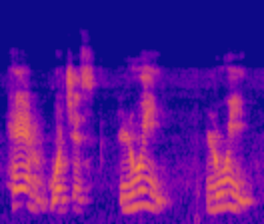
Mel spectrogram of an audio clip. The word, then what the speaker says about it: lui: will, and you find that in words like him, which is lui, lui. So you hear that lui, ui, lui. And also in the word nui, nui.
